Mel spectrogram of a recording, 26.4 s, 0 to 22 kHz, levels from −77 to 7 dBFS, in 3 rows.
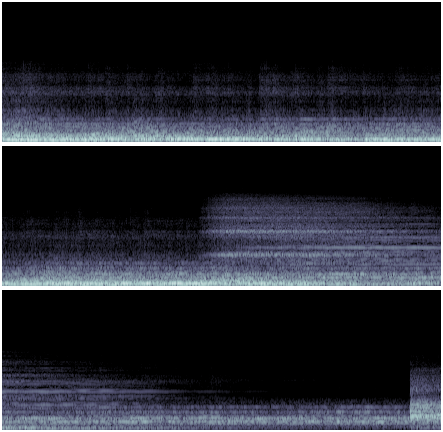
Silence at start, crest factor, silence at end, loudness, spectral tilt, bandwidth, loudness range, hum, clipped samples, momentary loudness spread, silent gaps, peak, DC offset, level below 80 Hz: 0 s; 14 dB; 0 s; -18 LUFS; -12.5 dB/octave; 4.2 kHz; 14 LU; none; under 0.1%; 15 LU; none; -2 dBFS; under 0.1%; -22 dBFS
